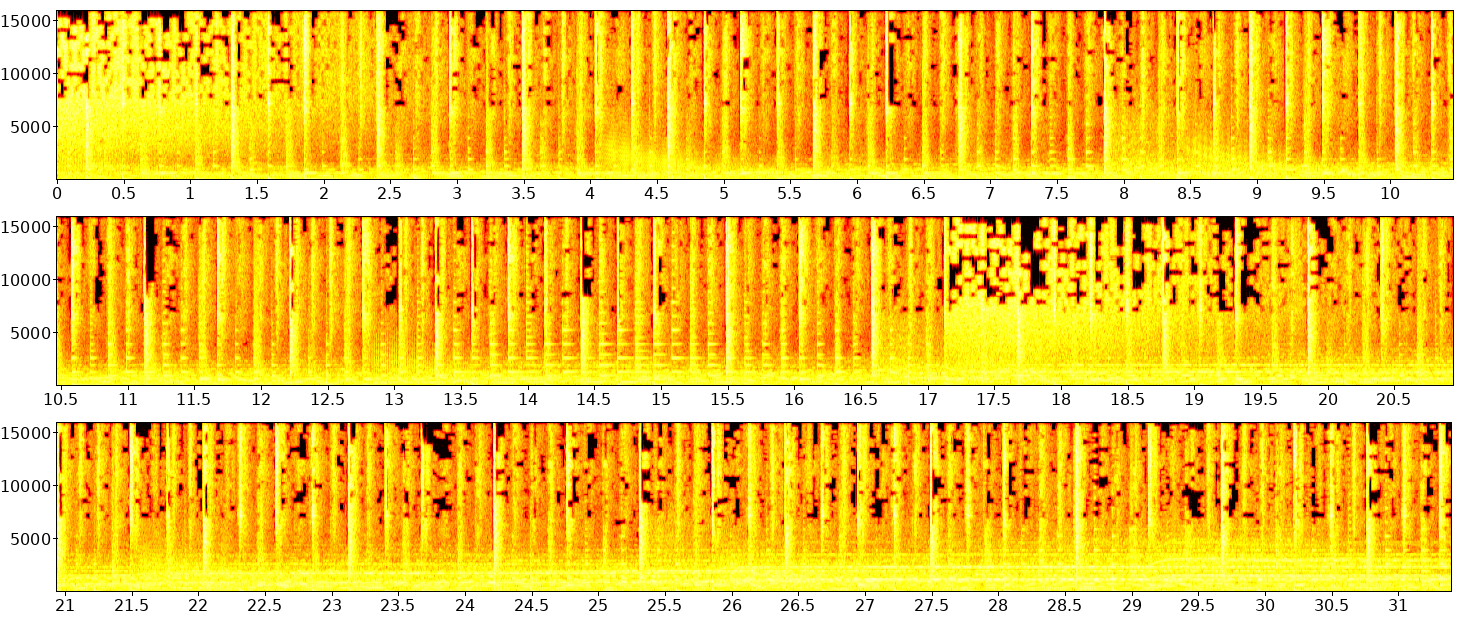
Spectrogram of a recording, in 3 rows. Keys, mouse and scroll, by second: 0.3 scroll up 1, 0.6 scroll down 1, 0.7 click, 1.4 click, 1.4 space, 1.4 space, 1.7 click, 3.9 space, 4.3 click, 6.2 space, 6.3 click, 7.0 space, 7.4 space, 7.9 click, 12.3 click, 17.2 click, 17.9 click, 22.0 click, 23.0 click, 23.6 click, 24.0 scroll up 1, 24.2 click, 24.6 Down, 25.0 space, 25.2 Down, 25.5 click, 25.7 Down, 26.8 click, 27.6 click, 27.7 space, 28.0 click, 28.6 ], 28.9 click, 29.3 ], 30.4 click, 30.6 [, 30.6 [, 30.7 click.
